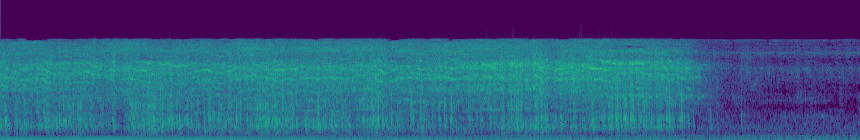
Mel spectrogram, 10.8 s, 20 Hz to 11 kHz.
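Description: Electric motor and geared drivetrain of a 1/24-scale RC rock crawler, a MOFO mini Bouncer on an Axial SCX24 base running on 3S through a Furitek Lizard Pro ESC, whining under throttle as it climbs rock. The sound drops away sharply near the end.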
